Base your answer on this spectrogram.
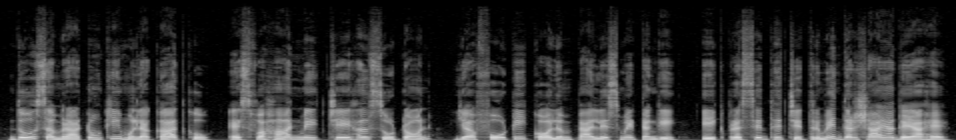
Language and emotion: Hindi, neutral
